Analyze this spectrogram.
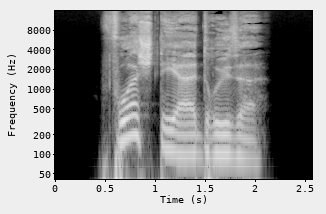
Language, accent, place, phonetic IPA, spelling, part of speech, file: German, Germany, Berlin, [ˈfoːɐ̯ʃteːɐˌdʁyːzə], Vorsteherdrüse, noun, De-Vorsteherdrüse.ogg
- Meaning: prostate gland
